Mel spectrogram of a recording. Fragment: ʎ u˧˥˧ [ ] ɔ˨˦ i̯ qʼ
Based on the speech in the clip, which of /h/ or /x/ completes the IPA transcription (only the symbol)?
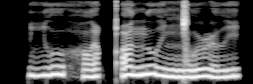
h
